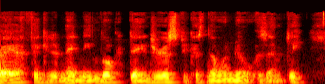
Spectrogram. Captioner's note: none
